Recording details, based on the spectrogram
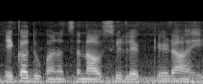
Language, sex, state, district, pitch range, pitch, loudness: Marathi, male, Maharashtra, Pune, 125-135 Hz, 130 Hz, -16 LUFS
